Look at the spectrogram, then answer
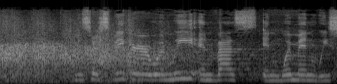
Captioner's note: some Applause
